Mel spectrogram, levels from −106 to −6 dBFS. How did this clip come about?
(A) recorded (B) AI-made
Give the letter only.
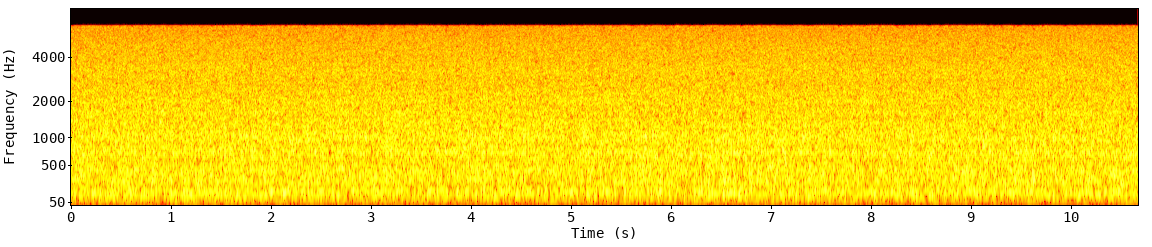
A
